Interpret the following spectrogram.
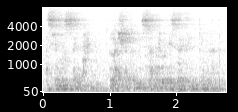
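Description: An actor playing a law office answering machine, reciting a formulaic, exaggerated voicemail greeting. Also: male voice, on the low side, expressive, fast, recorded from a distance, over a noisy crowd, close to an everyday voice. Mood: formal, brisk. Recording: echoey room, loud audience noise.

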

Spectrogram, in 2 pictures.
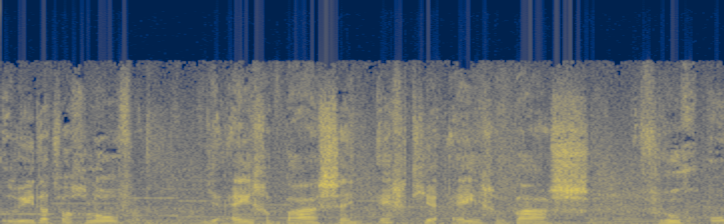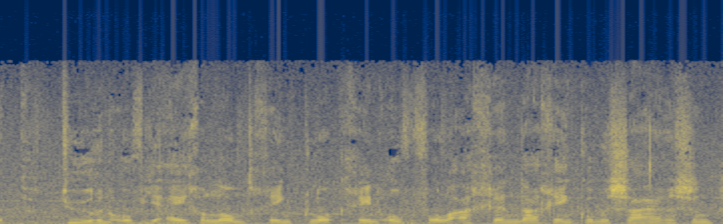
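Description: An actor in a radio soap playing an earnest, wistful middle-aged factory director from a farm family. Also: male voice, a little high, steady tone, normal speed, music in the background, close to an everyday voice.

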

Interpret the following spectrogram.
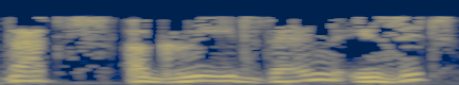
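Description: Man voicing a slow, stiff undead lawyer, menacing. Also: a little high, slightly rough, no room sound, pitched above the performer's own voice, heavily acted. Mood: stiff menace. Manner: slow, drawn-out, formal delivery. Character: grey zombie lawyer, stiff, formal, quietly menacing male. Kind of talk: audiobook character voice. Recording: band-limited, phone-like sound.

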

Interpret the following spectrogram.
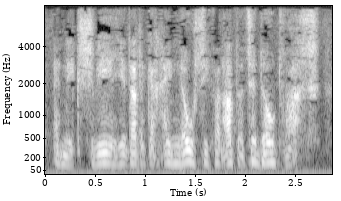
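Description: A man's voice: medium pitch, steady tone, brisk, slight background noise, close to an everyday voice. An actor playing a nervous, shifty young man under police suspicion, stammering slangy lines in a 1960s radio drama. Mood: defensive, uneasy. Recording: muffled vintage radio recording.

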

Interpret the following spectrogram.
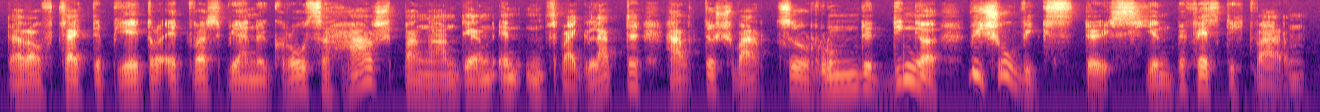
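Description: A man reading a literary story as narrator, expressively, with dramatic and deliberate phrasing. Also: low-pitched, big pitch swings, breathy edge. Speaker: narrator, reader.

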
